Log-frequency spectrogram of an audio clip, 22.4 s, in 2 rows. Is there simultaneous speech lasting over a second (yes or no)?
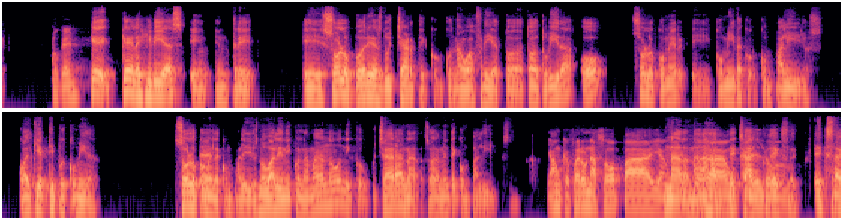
yes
